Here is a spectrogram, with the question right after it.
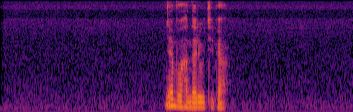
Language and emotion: Russian, sad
